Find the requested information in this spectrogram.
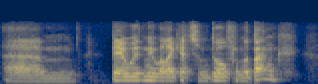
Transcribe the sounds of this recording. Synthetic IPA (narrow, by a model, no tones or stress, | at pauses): əːm | b̥eːwɪðmiwɛlˠajɡɛtsə̃mdoːfrə̃mðəbãŋkʰ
